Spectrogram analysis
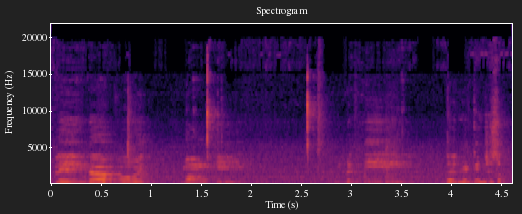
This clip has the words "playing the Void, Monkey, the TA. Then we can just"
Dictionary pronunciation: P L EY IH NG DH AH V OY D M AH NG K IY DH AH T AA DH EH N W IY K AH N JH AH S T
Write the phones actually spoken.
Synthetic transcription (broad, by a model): P L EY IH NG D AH B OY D M AH NG K IY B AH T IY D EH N W IY K AH N JH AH S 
